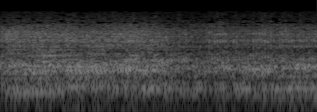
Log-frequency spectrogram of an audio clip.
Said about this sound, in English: Its four engines wide open, the mighty silver bomber headed down the runway. Slowly at first, then picking up speed, it flashed past the many anxiously watching observers, and with a thunderous roar, climbed into the morning sky.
